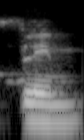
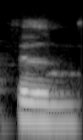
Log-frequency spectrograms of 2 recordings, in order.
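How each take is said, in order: First: ফিল্ম said "flim", the l jumping forward; swapped consonants. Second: Said in the usual way. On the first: Shown as a demonstration. Teacher showing how letters swap places, ফিল্ম turned into "flim". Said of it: "এই যে এরকম যেটা". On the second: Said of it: "আগের letter পরে চলে আসে".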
